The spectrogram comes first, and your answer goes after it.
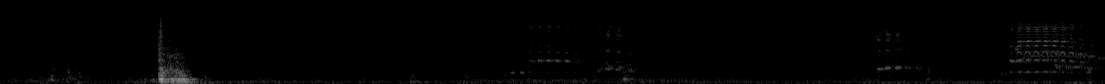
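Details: Nigerian Dwarf goats in a barn stall with newborn kid Hector, two days old, and barn kittens; a thud, then three separate nasal, wavering bleats later on, the last one longest and loudest.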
